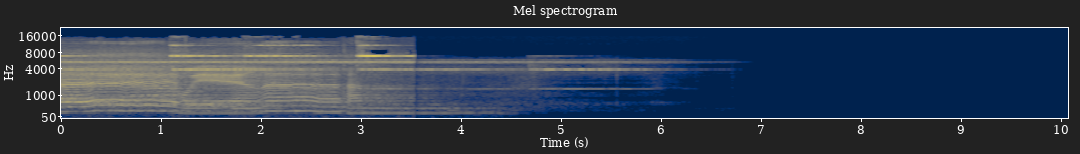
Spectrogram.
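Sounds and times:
group chanting: 0.0 - 3.6
bell ringing: 0.0 - 6.3.

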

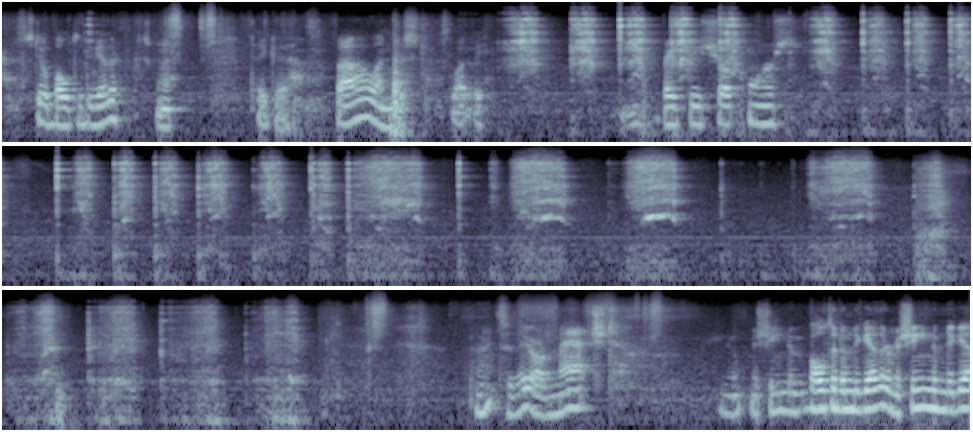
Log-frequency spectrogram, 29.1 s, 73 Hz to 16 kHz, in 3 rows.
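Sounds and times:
hand file rasping on steel: 5.0 - 7.5, 8.1 - 14.0, 14.6 - 16.6, 17.7 - 22.5.

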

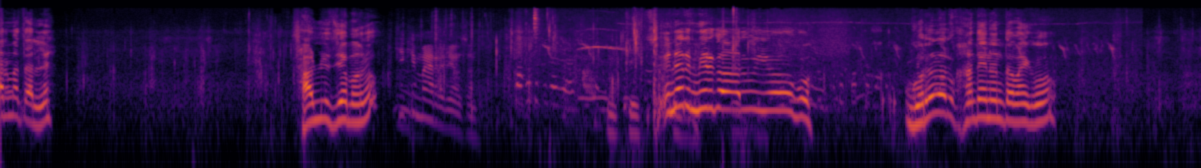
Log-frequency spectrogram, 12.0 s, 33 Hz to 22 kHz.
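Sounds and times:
faint footsteps scuffing: 0.0 - 12.0.

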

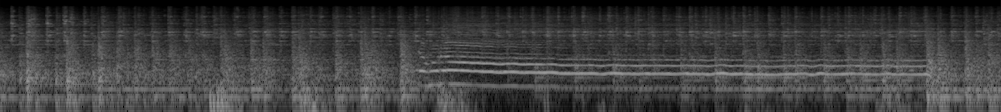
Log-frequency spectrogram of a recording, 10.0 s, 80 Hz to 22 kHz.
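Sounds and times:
hand cymbals and drum: 0.0 - 10.0.

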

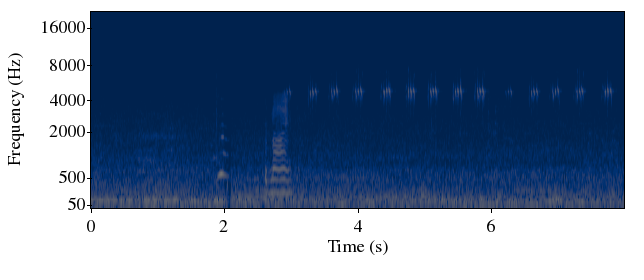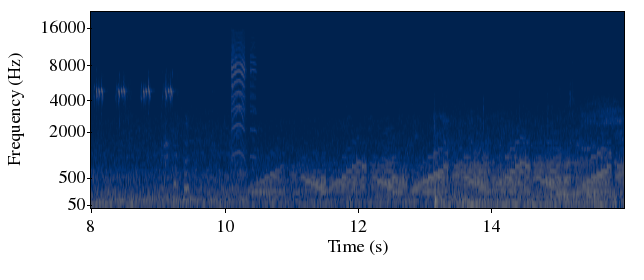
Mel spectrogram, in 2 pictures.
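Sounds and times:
cricket chirps: 3.2 - 9.2
high sweeping sound effect: 10.1 - 16.0.

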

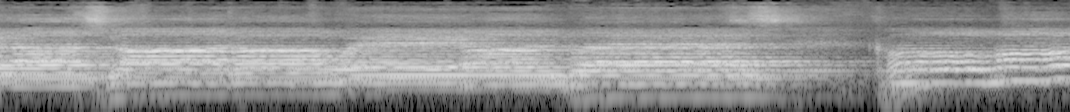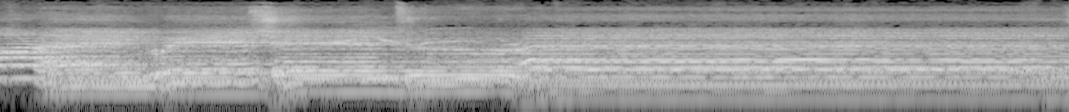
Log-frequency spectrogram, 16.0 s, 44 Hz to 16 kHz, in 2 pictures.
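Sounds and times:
male vocal quartet singing hymn: 0.0 - 16.0.

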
